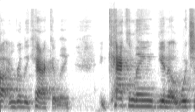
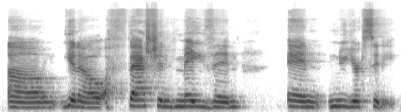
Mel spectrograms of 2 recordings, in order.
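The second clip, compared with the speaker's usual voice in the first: usual speaking voice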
